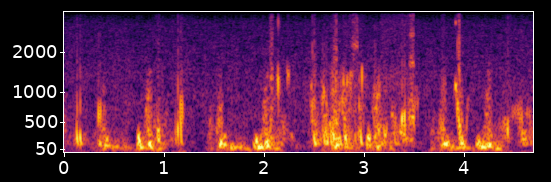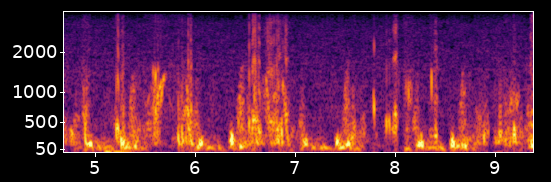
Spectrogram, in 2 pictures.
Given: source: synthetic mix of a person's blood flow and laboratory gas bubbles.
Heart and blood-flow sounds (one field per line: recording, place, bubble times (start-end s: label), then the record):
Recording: Doppler ultrasound of blood flow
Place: precordium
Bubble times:
0.09-0.21 s: bubbles
0.32-0.41 s: bubbles
0.89-0.99 s: bubbles
1.08-1.23 s: bubbles
2.04-2.18 s: bubbles
2.22-2.26 s: bubbles
2.44-3.03 s: bubbles
3.07-3.55 s: bubbles
3.76-3.83 s: bubbles
3.89-4.05 s: bubbles
4.41-4.96 s: bubbles
5.18-6.02 s: bubbles
6.50-6.97 s: bubbles
7.53-7.62 s: bubbles
7.77-7.83 s: bubbles
7.89-8.04 s: bubbles
8.08-8.21 s: bubbles
8.34-8.44 s: bubbles
8.79-8.95 s: bubbles
8.98-9.29 s: bubbles
9.34-9.39 s: bubbles
From the record:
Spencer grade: 3 (all of the cardiac periods contain showers or single bubble signals, but not dominating or overriding the cardiac motion signals)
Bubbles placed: anywhere in the cardiac cycle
